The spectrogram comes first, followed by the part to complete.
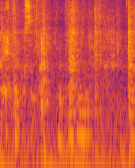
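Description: A spatula stirring and scraping food in a frying pan, with repeated short clinks and knocks of kitchen utensils.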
